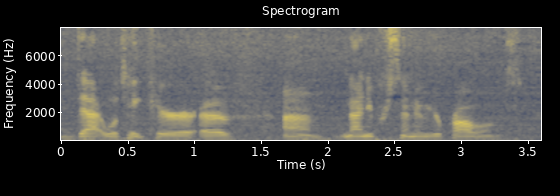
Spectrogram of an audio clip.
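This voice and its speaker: Over noticeable background noise, a woman with a very deep, low pitch speaks at a moderate pace in a monotone, flat delivery. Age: 30s. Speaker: direct sales distributor. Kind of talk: personal testimony vlog. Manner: casual, hesitant with many fillers.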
